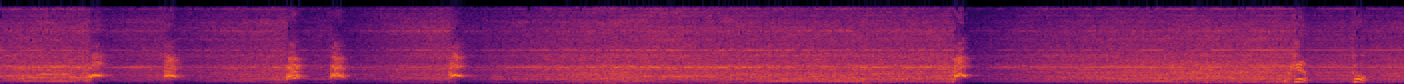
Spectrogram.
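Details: Pet dog barking because it is scared of a running vacuum cleaner: about eight short, sharp barks scattered over fourteen seconds, some in quick pairs, over the loud constant roar of the vacuum.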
